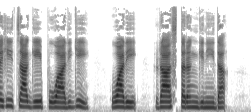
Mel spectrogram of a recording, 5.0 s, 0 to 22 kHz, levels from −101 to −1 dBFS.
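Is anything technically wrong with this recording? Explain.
Yes. Throughout the speech there is nothing above about 16.6 kHz, and the band below carries the artefacts of the earlier low-bitrate coding. This is likely low-bitrate audio saved at a high bitrate: an MP3 at around 64 kbit/s re-encoded to a 320 kbit/s MP3. The second encoding cannot rebuild the detail the first one discarded, so the larger file still has the earlier encoder's brick-wall cut-off and artefacts.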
